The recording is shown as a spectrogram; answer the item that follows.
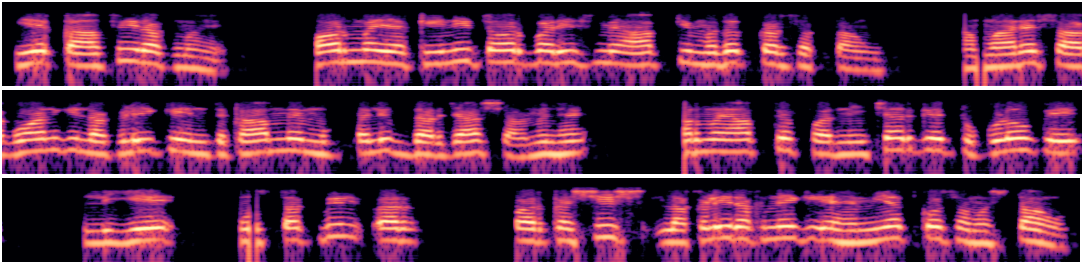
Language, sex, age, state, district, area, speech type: Urdu, male, 60+, Maharashtra, Nashik, rural, conversation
